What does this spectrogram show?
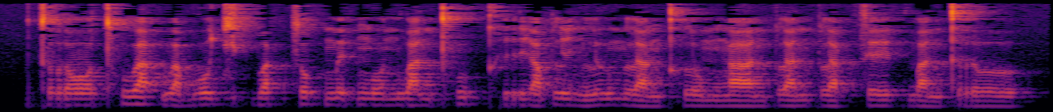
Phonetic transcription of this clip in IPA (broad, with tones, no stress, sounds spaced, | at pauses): t r ɔː˦˥ tʰ u˥˩ a̯ ʔ u˨˩ a̯ b oː˥˩ t͡ɕ i˦˥ t̚ b a˥˩ k̚ s o˥˩ k̚ m e˦˥ ʔ ŋ oː˦˥ n w a˦˥ n tʰ u˥˩ ʔ kʰ r i˩˦ a̯ p l i˨˩ n l ɯː˧ m l a˩˦ ŋ kʰ l o˧ m ŋ aː˧ n p l a˦˥ n p l a˨˩ k̚ s eː˦˥ k w a˨˩ n t r ɤː˧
